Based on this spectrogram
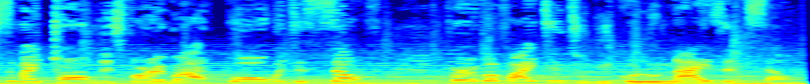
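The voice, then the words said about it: Non-native English accent. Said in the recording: “Lost in this alien fluency. See, this accent is how I find my way home.”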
